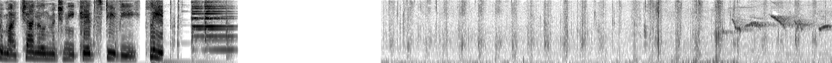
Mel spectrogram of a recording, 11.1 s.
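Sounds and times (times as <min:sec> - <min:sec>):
rabbit crunching a carrot: 0:05.1 - 0:11.0
small bird chirping: 0:09.4 - 0:11.0.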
